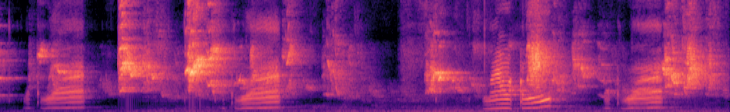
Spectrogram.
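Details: Hand-tame rose-ringed parakeet talking clearly: a run of rich, harmonic, speech-like syllables with rising and falling inflections, mixed with raspy high squawks, in several phrases.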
